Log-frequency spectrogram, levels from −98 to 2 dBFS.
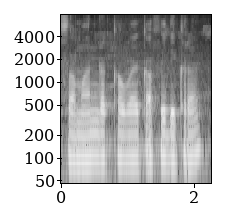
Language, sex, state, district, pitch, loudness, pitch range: Hindi, male, Uttar Pradesh, Lucknow, 100 Hz, -15 LUFS, 100-105 Hz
